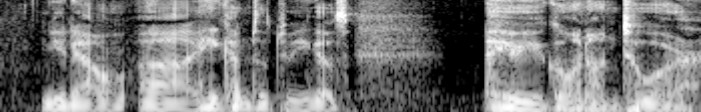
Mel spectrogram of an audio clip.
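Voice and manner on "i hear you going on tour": super deep, low voice. Retelling what the man he was avoiding said to him: super deep Batman-like voice. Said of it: "super deep voice like that".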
